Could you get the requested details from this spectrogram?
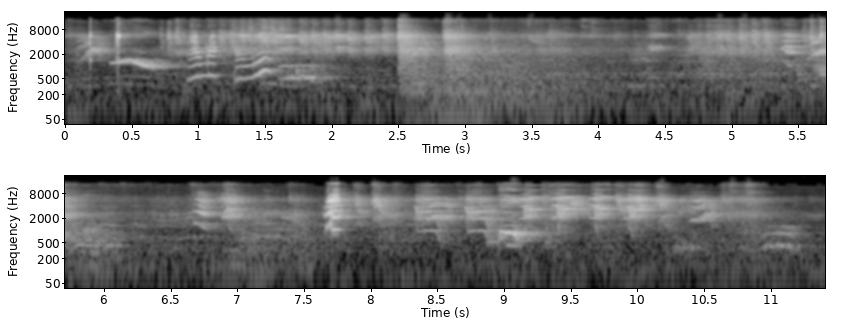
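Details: Talking Indian ringneck parakeet chattering in varied voice-like phrases, mixed with wavering whistles and sharp squawky notes.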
